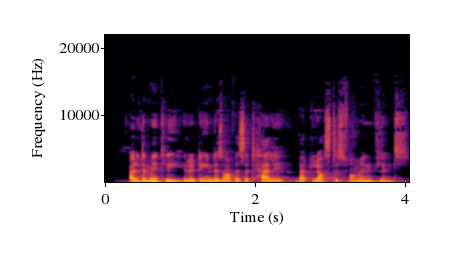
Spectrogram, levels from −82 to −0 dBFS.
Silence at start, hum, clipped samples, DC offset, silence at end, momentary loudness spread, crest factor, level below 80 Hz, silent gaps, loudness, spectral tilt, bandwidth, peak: 0.3 s; none; under 0.1%; under 0.1%; 0 s; 7 LU; 18 dB; -48 dBFS; none; -18 LUFS; -6 dB/octave; 15 kHz; 0 dBFS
